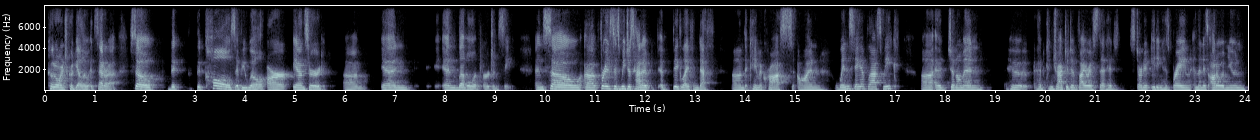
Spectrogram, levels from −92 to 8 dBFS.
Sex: female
